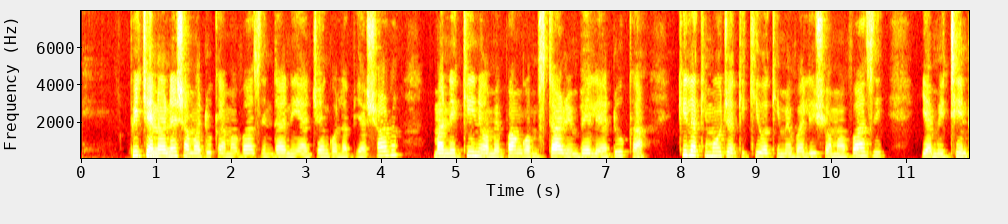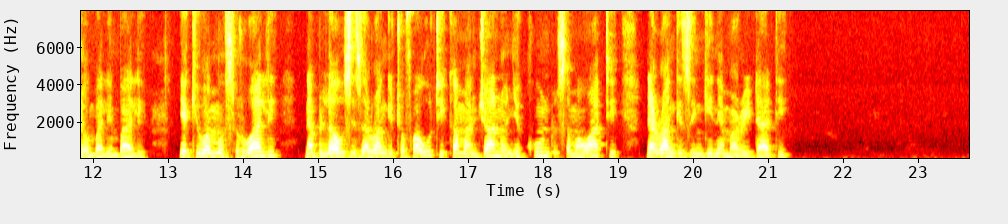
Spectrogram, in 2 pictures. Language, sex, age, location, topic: Swahili, female, 36-49, Nairobi, finance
